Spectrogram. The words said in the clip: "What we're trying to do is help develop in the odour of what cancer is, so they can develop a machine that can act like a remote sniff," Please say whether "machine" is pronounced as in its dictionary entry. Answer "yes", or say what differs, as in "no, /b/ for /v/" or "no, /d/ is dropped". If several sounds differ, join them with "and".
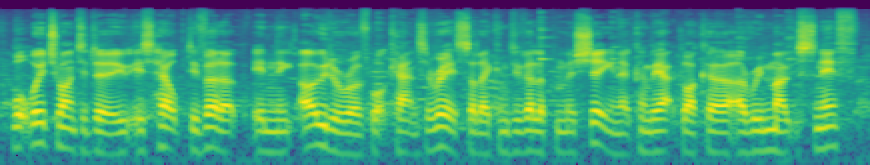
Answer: yes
